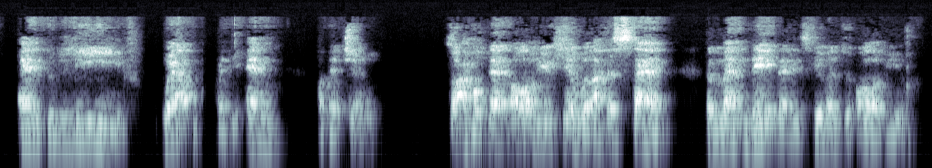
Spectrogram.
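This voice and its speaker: A man at medium pitch, somewhat breathy, with lively intonation and a moderate pace. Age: 60s. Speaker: university programme co-director. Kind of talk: welcome speech. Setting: auditorium with audience. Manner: hesitant, many fillers.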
